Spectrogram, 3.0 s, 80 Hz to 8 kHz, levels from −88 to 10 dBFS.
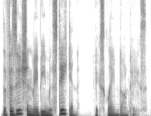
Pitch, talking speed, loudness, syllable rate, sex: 195 Hz, 140 wpm, -19 LUFS, 5.5 syllables/s, female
